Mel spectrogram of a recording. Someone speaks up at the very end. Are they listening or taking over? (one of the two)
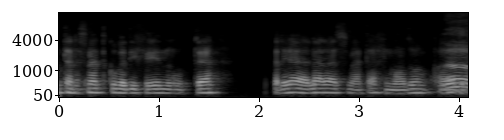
taking over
